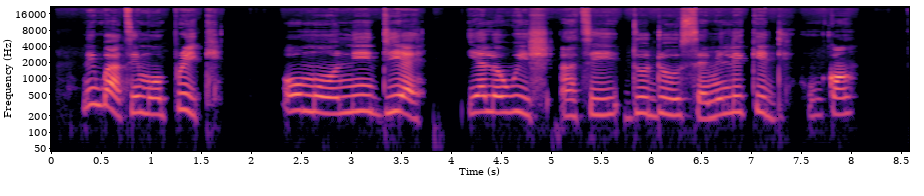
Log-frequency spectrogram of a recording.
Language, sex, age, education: Yoruba, female, 30-45, tertiary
